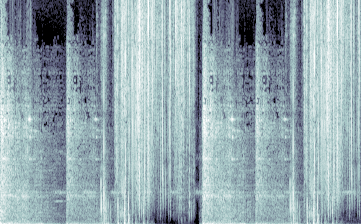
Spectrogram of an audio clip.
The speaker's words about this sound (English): The blast was spectacular. The force of the explosion vaporized Angela instantly.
